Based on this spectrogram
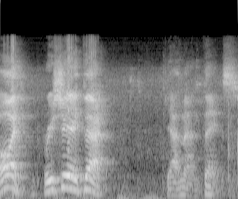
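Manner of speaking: put-on high Jamaican-accented voice. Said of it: "the third one is Jamaican".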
